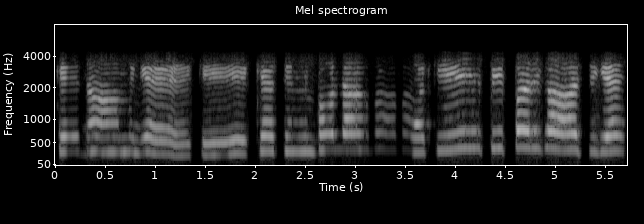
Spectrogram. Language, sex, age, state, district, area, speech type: Maithili, female, 60+, Bihar, Purnia, rural, conversation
